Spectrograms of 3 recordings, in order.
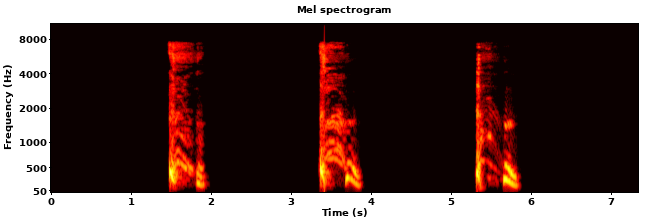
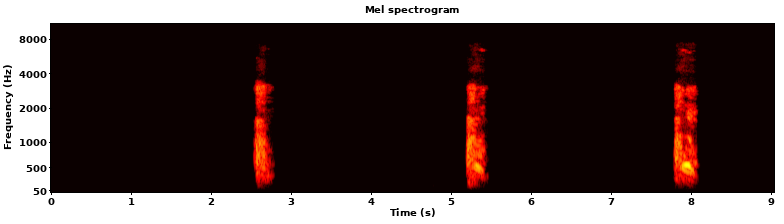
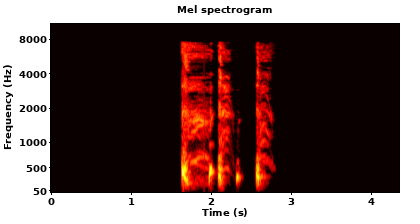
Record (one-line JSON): {"three_cough_length": "7.3 s", "three_cough_amplitude": 26947, "three_cough_signal_mean_std_ratio": 0.23, "exhalation_length": "9.0 s", "exhalation_amplitude": 8826, "exhalation_signal_mean_std_ratio": 0.19, "cough_length": "4.4 s", "cough_amplitude": 27205, "cough_signal_mean_std_ratio": 0.21, "survey_phase": "beta (2021-08-13 to 2022-03-07)", "age": "18-44", "gender": "Female", "wearing_mask": "Yes", "symptom_runny_or_blocked_nose": true, "smoker_status": "Never smoked", "respiratory_condition_asthma": false, "respiratory_condition_other": false, "recruitment_source": "Test and Trace", "submission_delay": "2 days", "covid_test_result": "Positive", "covid_test_method": "LFT"}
